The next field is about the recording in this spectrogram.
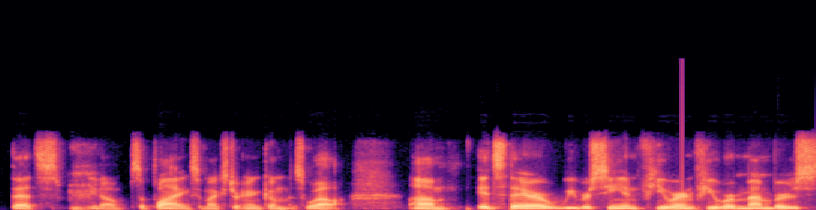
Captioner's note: clears throat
